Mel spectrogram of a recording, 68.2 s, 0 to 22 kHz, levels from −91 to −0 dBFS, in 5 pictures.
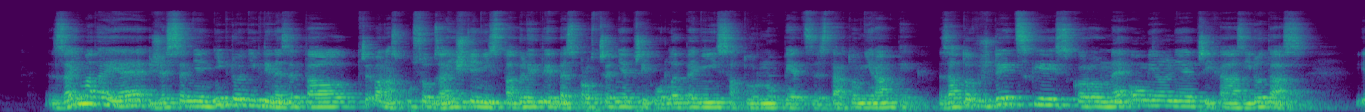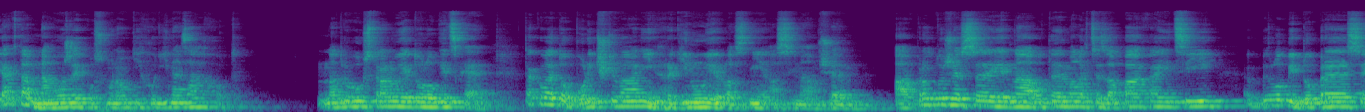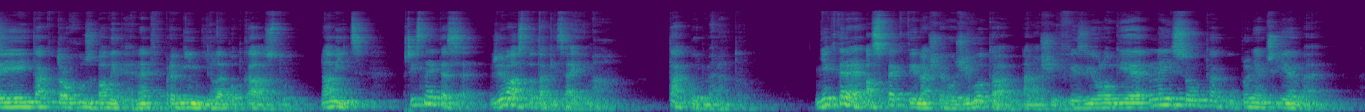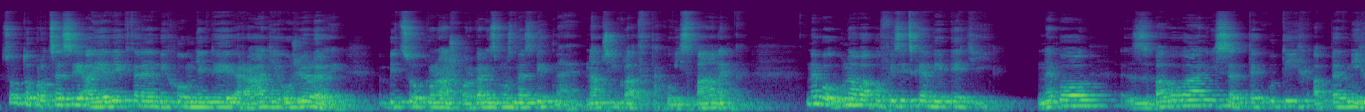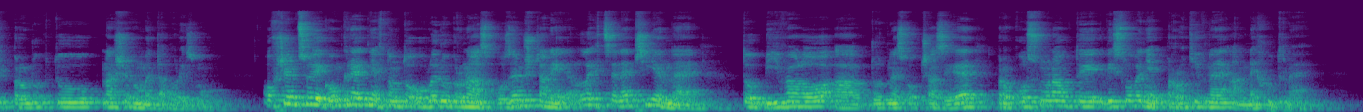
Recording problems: off-mic speech; far
room echo; slight; dies away in 0.5 s

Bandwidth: 15 kHz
